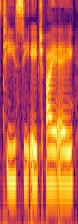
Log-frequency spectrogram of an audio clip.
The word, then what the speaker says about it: Tchia: If it's pronounced like Chia, something like that. It's TCHIA.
